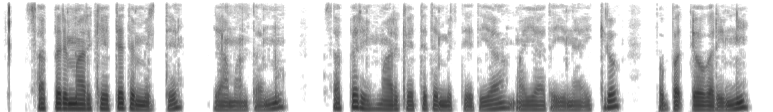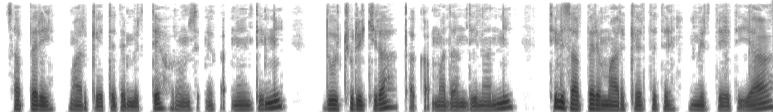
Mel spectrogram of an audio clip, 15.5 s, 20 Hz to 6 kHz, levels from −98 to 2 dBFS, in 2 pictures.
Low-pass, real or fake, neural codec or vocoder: 5.4 kHz; real; none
